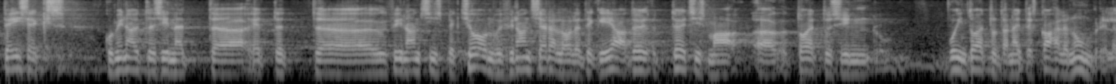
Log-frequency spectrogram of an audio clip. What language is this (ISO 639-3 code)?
est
